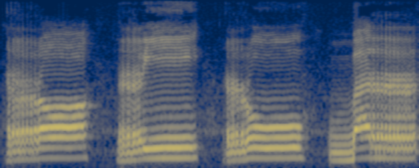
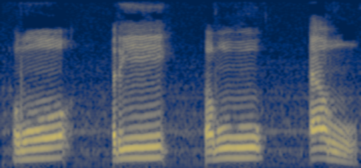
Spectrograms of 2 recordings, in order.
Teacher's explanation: Takrir itu artinya dia bergetar, tapi tidak banyak-banyak, sedikit saja. Ya, berbeda dengan huruf R.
